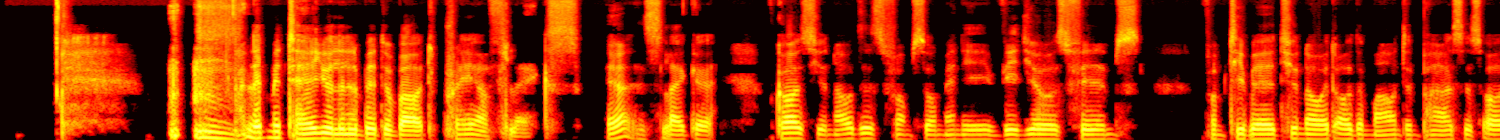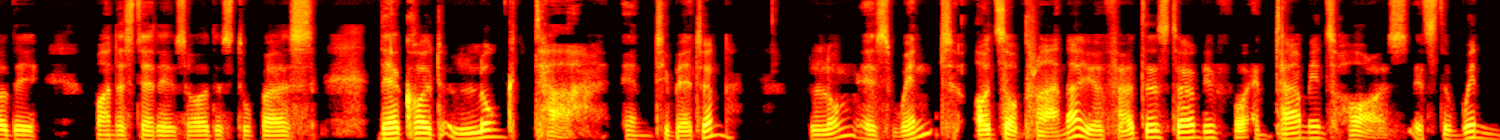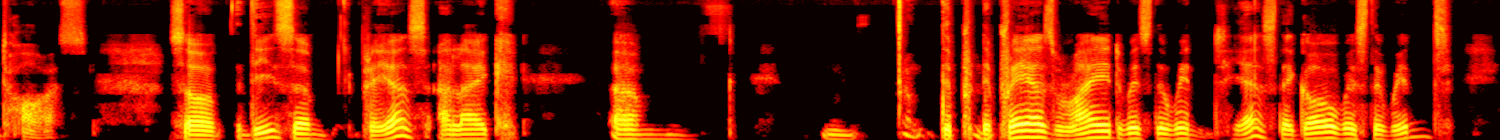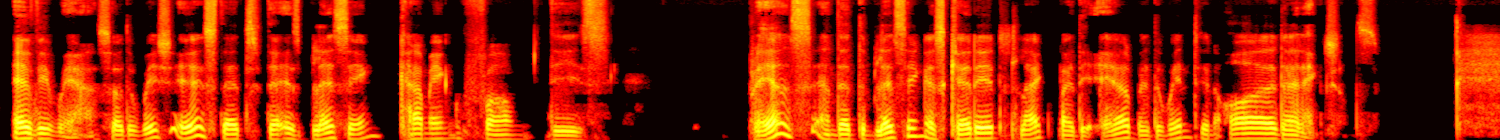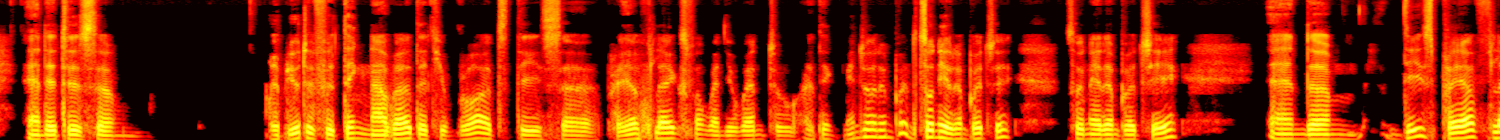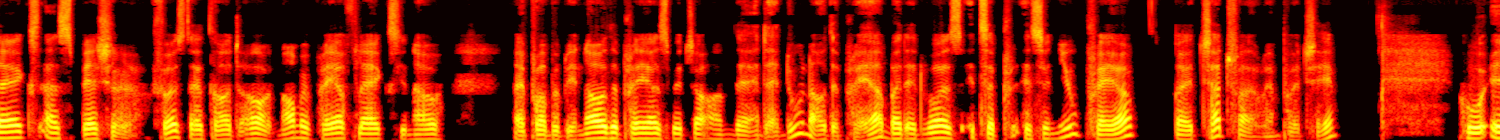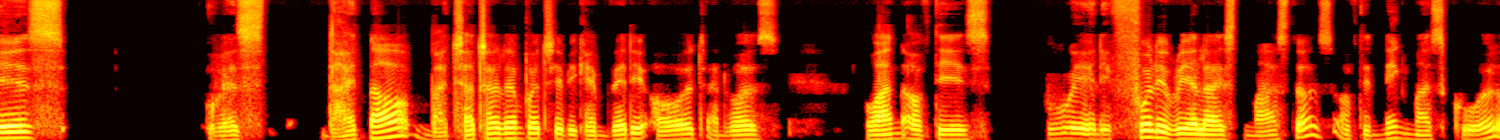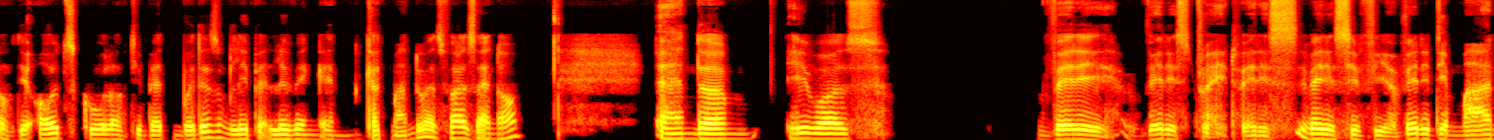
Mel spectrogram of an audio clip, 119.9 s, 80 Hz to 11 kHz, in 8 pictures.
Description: day 8 - recording 28 - Afternoon - Talk + Meditation - Prayer Flags
day 8 - recording 28 - Afternoon - Talk + Meditation - Prayer Flags 0:00 0:00 סוג ההקלטה: Dharma type: Dharma Talks שפת ההקלטה: Dharma talk language: English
